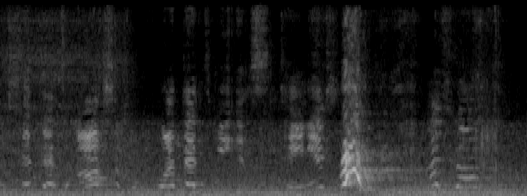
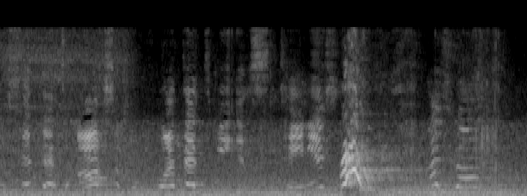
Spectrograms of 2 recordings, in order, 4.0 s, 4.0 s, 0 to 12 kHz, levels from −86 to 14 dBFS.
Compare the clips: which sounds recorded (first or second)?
second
